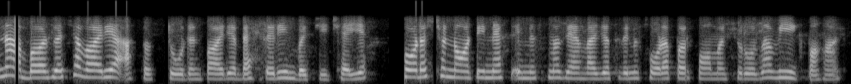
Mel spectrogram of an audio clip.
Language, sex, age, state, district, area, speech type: Kashmiri, female, 30-45, Jammu and Kashmir, Srinagar, urban, conversation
